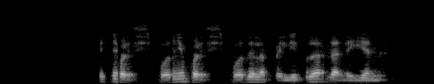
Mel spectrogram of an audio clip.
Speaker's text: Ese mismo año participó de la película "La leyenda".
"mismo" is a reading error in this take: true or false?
true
